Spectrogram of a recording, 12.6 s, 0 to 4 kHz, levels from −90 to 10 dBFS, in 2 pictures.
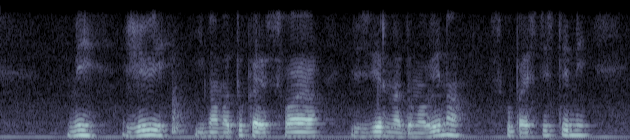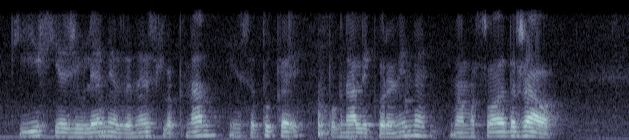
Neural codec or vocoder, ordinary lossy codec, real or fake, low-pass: none; none; real; 3.6 kHz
